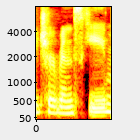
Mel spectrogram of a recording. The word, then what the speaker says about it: Chervinsky: So my website is Lindsay Chervinsky.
